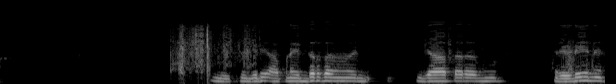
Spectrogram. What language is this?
Punjabi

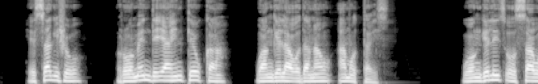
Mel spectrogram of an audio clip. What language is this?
Gofa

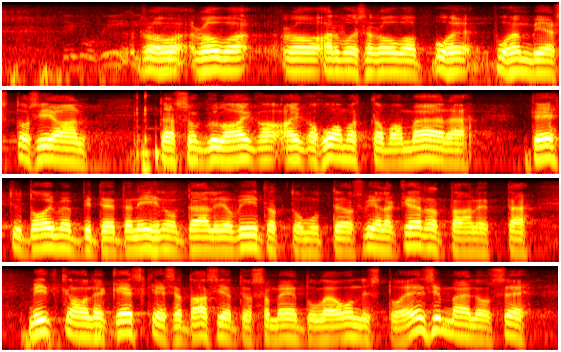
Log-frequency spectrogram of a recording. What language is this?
Finnish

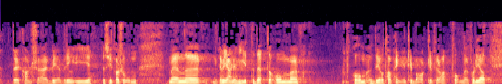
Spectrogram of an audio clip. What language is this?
Norwegian Bokmål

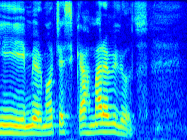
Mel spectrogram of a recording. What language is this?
Portuguese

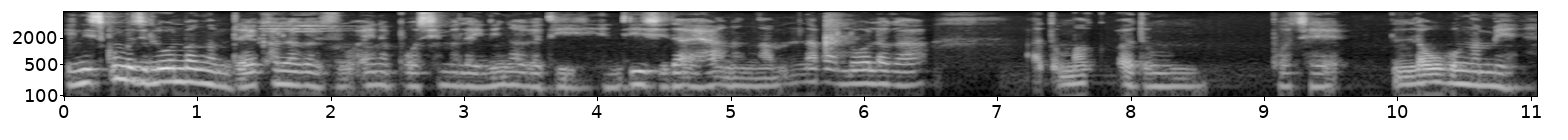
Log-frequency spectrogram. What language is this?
Manipuri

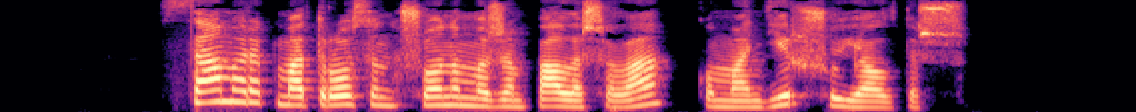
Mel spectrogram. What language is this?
Mari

